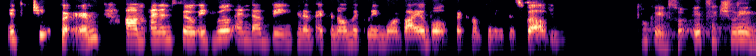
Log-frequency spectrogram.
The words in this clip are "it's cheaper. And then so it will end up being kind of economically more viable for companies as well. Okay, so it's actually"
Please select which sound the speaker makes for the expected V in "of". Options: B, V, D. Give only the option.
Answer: V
